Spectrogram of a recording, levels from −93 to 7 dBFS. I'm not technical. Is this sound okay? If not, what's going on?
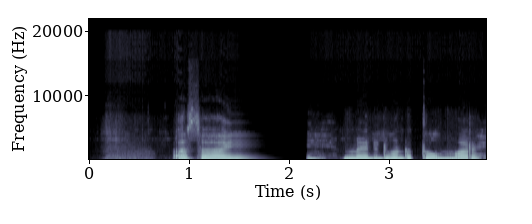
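No. From 1.43 to 2.20 s the speech stalls: the last sound drags on as a fading buzz, then about a third of a second of silence, and the speech resumes exactly where it stopped. This is a call audio freeze, likely from delayed network packets. Unlike a dropout, nothing is lost; the speech is just pushed later.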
